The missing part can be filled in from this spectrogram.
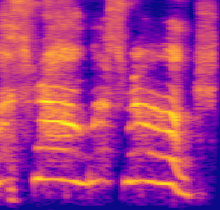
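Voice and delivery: mock screaming, very high-pitched. Retelling how a friend's dad opened the door: imitating a dad screaming. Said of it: "he's screaming".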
